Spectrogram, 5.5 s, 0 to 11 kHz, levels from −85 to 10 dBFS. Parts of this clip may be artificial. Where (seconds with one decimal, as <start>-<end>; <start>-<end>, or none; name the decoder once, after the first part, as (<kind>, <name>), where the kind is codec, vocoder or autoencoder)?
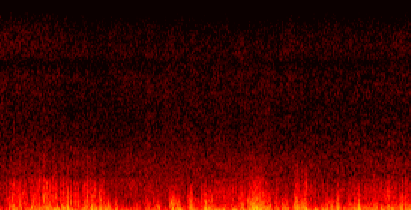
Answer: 1.0-2.3 (autoencoder, DAC-VAE); 2.9-3.6

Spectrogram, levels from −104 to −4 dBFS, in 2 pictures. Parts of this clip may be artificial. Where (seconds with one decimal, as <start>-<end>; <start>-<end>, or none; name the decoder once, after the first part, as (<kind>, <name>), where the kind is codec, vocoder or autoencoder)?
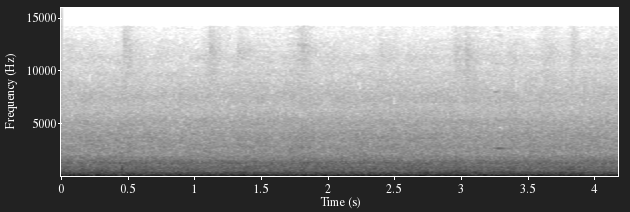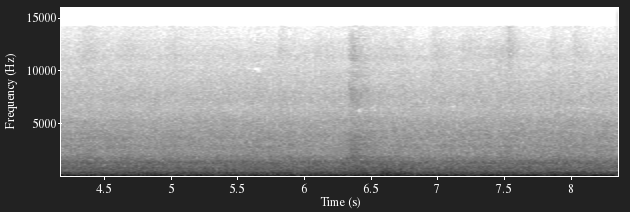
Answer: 4.4-5.5 (autoencoder, DAC-VAE)

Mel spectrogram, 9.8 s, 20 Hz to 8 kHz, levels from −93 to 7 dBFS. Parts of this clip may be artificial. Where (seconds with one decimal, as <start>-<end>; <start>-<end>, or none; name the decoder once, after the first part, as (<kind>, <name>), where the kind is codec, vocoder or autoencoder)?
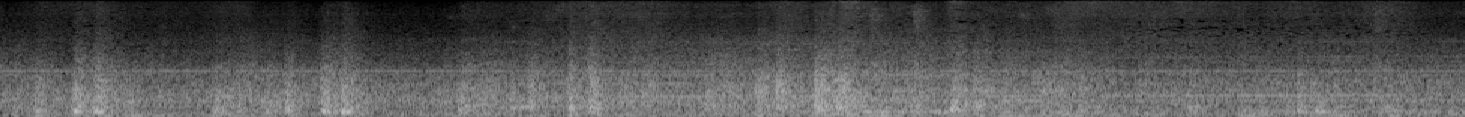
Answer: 1.0-2.0 (autoencoder, DAC-VAE); 6.9-7.5

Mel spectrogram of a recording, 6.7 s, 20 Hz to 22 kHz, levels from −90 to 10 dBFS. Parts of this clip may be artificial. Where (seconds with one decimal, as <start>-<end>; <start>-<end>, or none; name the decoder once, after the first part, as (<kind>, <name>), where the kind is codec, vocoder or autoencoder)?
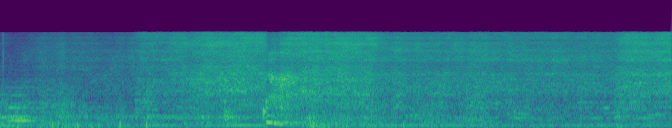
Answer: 0.0-6.7 (autoencoder, DAC-VAE)

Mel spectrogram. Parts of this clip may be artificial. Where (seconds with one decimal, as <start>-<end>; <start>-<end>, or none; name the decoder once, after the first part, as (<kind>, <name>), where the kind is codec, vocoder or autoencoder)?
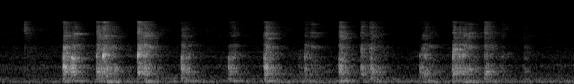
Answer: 0.0-3.4 (autoencoder, DAC-VAE); 4.6-5.3

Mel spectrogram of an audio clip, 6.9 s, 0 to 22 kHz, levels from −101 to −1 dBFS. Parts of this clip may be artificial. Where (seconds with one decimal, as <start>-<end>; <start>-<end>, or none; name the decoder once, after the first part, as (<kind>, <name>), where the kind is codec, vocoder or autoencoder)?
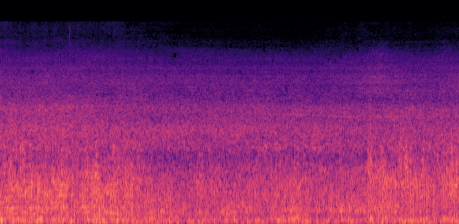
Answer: none

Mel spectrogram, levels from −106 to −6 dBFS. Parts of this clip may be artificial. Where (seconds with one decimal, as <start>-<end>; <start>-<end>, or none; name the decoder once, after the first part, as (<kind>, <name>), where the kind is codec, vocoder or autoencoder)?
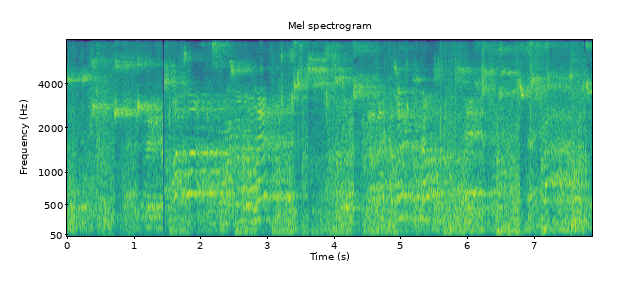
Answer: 5.6-7.9 (autoencoder, DAC-VAE)

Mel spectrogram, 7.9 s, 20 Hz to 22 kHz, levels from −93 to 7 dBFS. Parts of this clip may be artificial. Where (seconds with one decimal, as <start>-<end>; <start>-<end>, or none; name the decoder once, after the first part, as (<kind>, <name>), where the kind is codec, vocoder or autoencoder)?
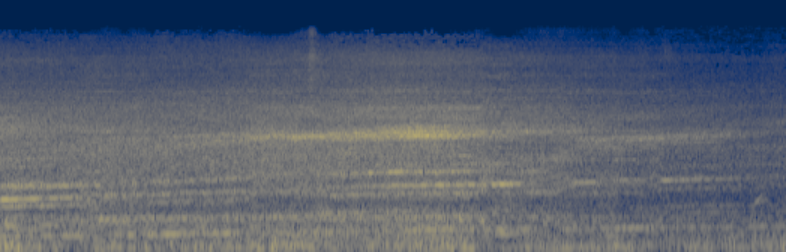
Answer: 0.8-1.5 (autoencoder, DAC-VAE); 2.5-3.3; 4.8-6.6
